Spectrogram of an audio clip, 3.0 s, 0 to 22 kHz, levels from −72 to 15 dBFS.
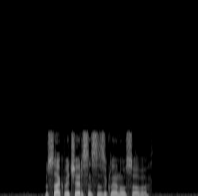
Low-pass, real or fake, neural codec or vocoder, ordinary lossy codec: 7.2 kHz; real; none; MP3, 64 kbps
